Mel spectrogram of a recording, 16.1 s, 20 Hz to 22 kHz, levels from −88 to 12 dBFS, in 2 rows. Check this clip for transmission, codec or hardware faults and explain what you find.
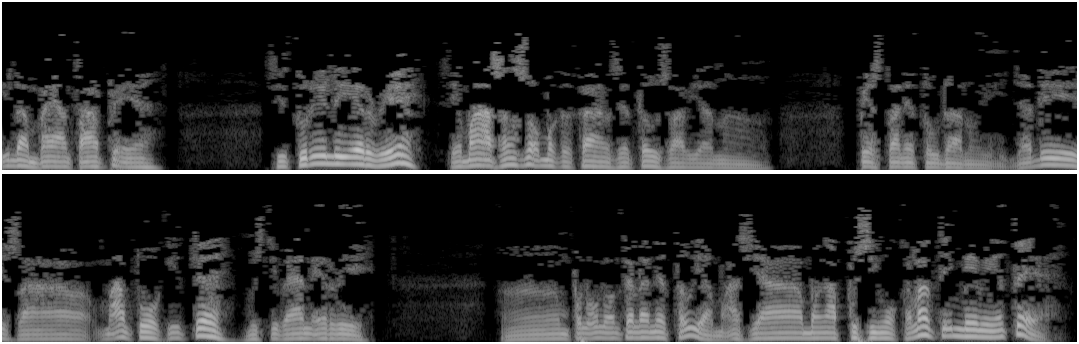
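Two codec faults are audible: heavy lossy-compression damage across the whole clip, and one pre-echo just after 12.3 s.

MP3 compression: Throughout the speech there is nothing above 10.4 kHz, and the sound is watery and swirly, with sibilants turning metallic and chirpy. The likely cause is an MP3 encoder starved of bits, at a rate that fits roughly 16 kbps. It has cut the treble at a fixed frequency and is zeroing weak frequency lines that flicker on and off between frames. Plain low-pass filtering would dull the top end without any swirl. This damage comes from weak frequency lines switching on and off between frames.

Pre-echo: From 12.33 to 12.36 s, a hiss runs for about 24 ms just ahead of the attack on "peloolan tela", and that onset sounds softened. The transform codec spread quantisation noise across the whole block, so noise scaled for the loud attack leaked into the quiet gap before it. 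A click or dropout would be abrupt. This is a short noise wash that comes before the attack, not after it.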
